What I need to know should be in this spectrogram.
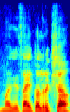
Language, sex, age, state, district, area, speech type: Goan Konkani, male, 45-60, Goa, Murmgao, rural, spontaneous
